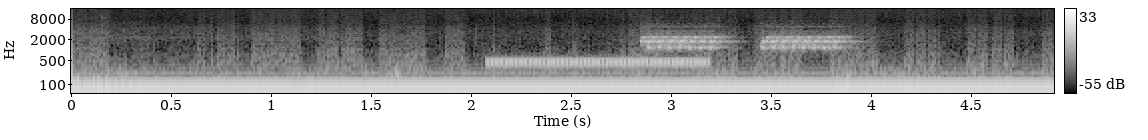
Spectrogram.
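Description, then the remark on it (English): A phone line tone hums steadily, then two short, bright electronic ring bursts follow in quick succession on an outgoing Skype call to a cell phone number, heard through a handset over faint background hiss with no one talking. “I misdialed my own cell phone number.”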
